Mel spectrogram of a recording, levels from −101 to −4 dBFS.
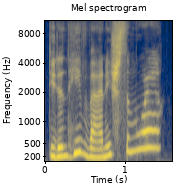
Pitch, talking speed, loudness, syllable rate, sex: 270 Hz, 150 wpm, -14 LUFS, 6.3 syllables/s, female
